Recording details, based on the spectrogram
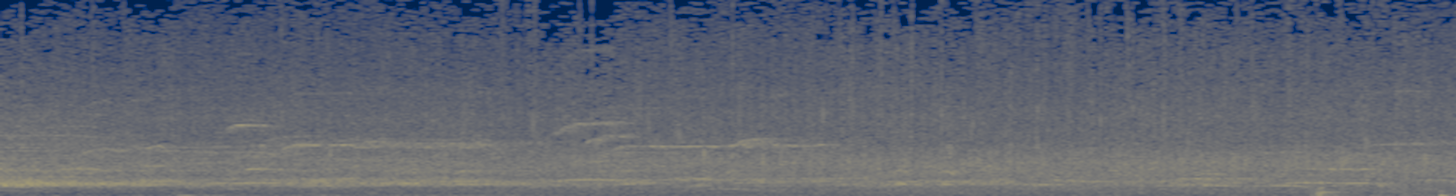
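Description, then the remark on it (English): Sustained audience applause for an orchestra, a dense, steady wash of many hands clapping for about fifteen seconds at an even loudness, with faint hints of cheering mixed in and no talking. “of applause for the ladies and gentlemen of this magnificent orchestra.”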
